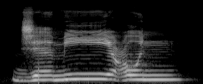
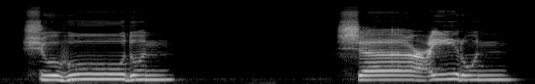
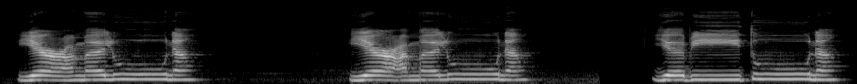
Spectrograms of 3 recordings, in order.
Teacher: When middle part of the tongue touches or goes close to the middle part of the roof of the mouth, that's when jim, sheen and ya are pronounced. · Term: makhraj of jim, sheen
